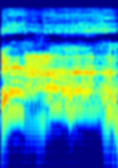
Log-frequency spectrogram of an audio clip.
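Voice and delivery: high, anguished female scream, shrieking cry.

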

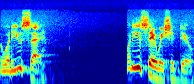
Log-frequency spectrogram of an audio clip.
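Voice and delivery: quiet, snide, needling, snarky tone. Reading aloud the question asked in verse 5, in a mock-snarky tone. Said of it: "Almost a snarky connotation to it".

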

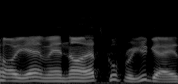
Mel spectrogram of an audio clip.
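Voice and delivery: acted laughing along, laughing it off. Retelling being talked to at a desk, acting out laughing it off. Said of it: "I'm like laughing".

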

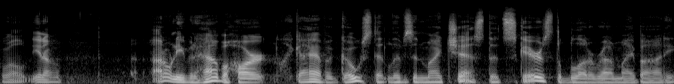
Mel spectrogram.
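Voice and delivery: cartoon gremlin doctor character voice. Retelling a cartoon doctor's line from a show: Ron Swanson voice. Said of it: "the Ron Swanson cartoon gremlin doctor tells him".

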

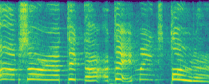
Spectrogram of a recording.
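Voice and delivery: put-on very high little British boy voice. Showing the cast how the character Kellen talks: Kellen voice, little British boy. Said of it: "Kellen is a little British boy".

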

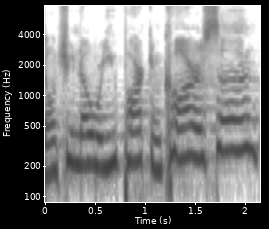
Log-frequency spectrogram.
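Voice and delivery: put-on heavy Missouri Ozarks accent. Retelling what the parking lot team boss said to the speaker: thick Ozarks accent. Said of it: "really thick accent from the Ozarks of Missouri".

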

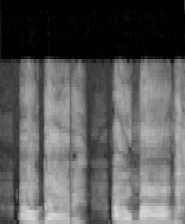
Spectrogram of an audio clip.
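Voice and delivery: very slow, loud, bad Southern accent, drawn out. Quoting an actress's lines to Mystique, bad Rogue southern accent. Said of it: "that actress with this bad southern accent".

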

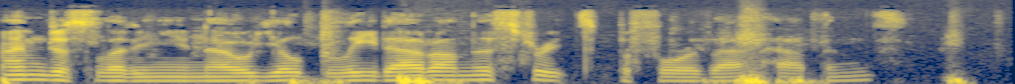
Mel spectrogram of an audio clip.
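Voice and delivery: quiet, low, very soft taunting voice.

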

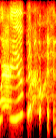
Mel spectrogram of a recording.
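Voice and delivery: shrill, very high-pitched screaming yell. Retelling friends screaming at the driver who passed Perkins: retelling a scream. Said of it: "We're all screaming".

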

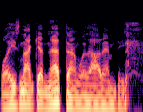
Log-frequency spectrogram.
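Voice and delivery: muttered under breath. Describing what he says when CEOs talk on CNBC, under his breath. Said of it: "I'll just say under my breath".

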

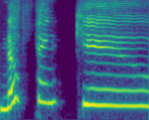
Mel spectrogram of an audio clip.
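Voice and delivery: snotty, standoffish tone, pitched way up. Retelling a scene, turning down the offer of a ride, imitating Waverly's snotty tone. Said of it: "got this snotty kind of, you know, standoffish tone".

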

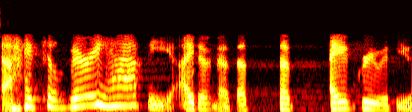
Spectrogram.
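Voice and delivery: words spoken through laughter mid-sentence. Answering how doing good and making money feels: laughing while talking. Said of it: "Sorry, I'm laughing".

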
